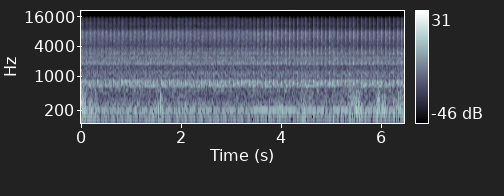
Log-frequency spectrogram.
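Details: 2006 Cummins diesel clattering at idle with an uneven, hunting beat and occasional stumbles: rough idle, cause not yet identified.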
